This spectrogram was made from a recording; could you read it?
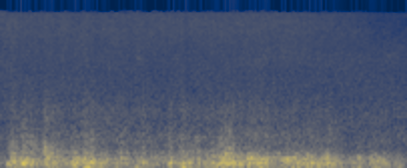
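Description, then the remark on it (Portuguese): A thunderstorm rumbles with deep, rolling thunder over steady rain, the low booms swelling and fading continuously with no voices present. “Ficou fascinada olhando para o alto e nem percebeu quando uma embarcação enorme começou a balançar diante das rajadas de vento fortíssimo, enquanto todos os humanos lá dentro gritavam e se agarravam onde podiam, tentando desviar o barco da tormenta.”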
